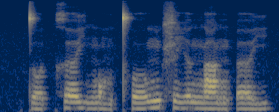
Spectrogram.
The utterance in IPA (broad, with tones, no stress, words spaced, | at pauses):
t̪o˨˩t̚xəː˧jŋɔ˨˩m t̪ʰo˧˥ŋʂi˧ə̯ŋa˧ŋʔə˧j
